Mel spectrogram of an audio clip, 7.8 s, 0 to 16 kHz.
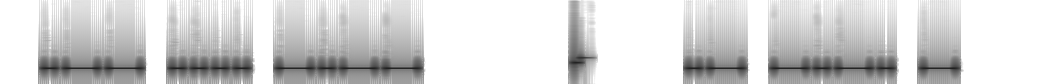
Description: Morse code, heard as a keyed tone, about 15 wpm, 700 Hz. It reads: WHY ACT
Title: Sentences from Top 200 Words - New Word Drill - 15wpm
